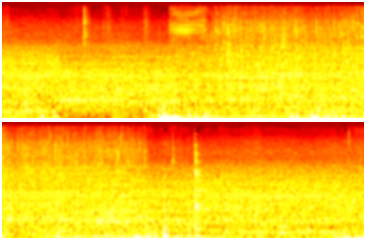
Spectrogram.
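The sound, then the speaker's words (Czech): Liquid is poured steadily for several seconds, a continuous splashing rush with uneven gurgles, over a constant background hiss; no one speaks. “Jak to tam leješ?”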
